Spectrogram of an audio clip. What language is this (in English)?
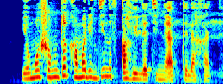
Bashkir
